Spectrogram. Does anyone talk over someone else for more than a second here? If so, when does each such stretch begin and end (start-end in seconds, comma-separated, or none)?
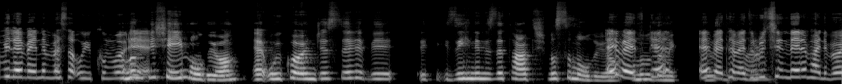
6.0-7.7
